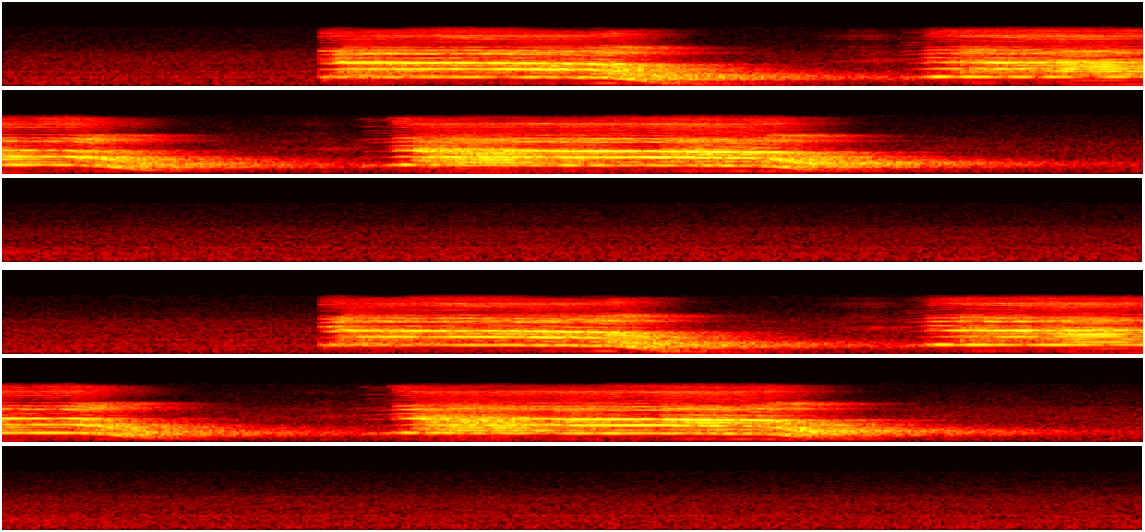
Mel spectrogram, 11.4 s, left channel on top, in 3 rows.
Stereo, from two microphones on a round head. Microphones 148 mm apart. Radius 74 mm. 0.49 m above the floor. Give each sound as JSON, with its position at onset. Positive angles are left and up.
{"t": 1.1, "sound": "a scream", "side_deg": 5, "distance_m": 3.0}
